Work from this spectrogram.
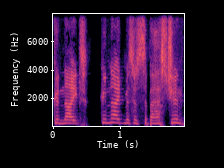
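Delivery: high-pitched and frightened. Retelling a scene where Emil leaves the office: imitating Emil shaking with fear. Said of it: "as he's walking out the door and he's shaking".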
